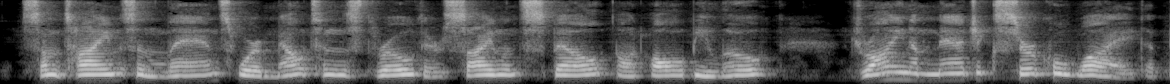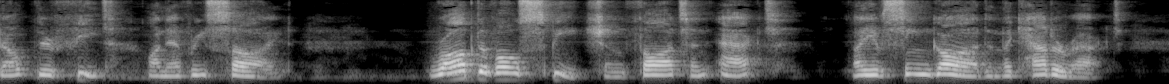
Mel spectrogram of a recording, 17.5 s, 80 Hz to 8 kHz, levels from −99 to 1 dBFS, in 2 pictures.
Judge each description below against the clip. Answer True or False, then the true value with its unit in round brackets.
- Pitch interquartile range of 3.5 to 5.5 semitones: False (2.7 semitones)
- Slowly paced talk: True (130 wpm)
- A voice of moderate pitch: True (160 Hz)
